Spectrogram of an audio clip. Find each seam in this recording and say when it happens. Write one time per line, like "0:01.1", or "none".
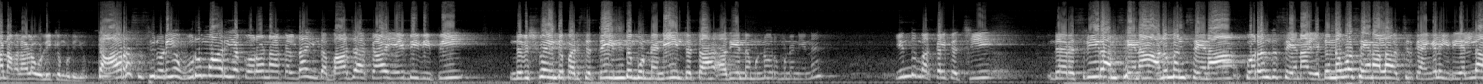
0:01.0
